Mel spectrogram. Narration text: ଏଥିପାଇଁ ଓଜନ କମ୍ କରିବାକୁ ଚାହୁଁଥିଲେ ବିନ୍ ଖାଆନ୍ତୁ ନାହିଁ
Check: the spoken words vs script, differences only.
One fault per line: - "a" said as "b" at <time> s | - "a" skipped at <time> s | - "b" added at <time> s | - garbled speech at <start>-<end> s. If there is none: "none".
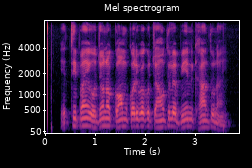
none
